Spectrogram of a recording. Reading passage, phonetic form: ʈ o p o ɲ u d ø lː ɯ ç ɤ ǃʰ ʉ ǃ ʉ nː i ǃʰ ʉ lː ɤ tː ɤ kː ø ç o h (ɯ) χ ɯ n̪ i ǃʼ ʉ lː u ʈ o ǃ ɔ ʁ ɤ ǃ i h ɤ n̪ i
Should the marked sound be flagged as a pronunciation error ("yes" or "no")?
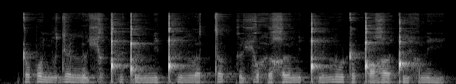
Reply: no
